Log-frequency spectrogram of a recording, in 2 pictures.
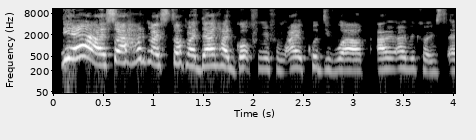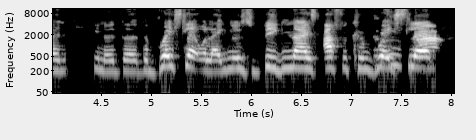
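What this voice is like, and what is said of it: French-influenced accent in English. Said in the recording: “my accent, I might say, oh, the person doesn't understand me, because also I have a French background. So there are some words that I struggle with. I don't hear the difference between ship and ship”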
